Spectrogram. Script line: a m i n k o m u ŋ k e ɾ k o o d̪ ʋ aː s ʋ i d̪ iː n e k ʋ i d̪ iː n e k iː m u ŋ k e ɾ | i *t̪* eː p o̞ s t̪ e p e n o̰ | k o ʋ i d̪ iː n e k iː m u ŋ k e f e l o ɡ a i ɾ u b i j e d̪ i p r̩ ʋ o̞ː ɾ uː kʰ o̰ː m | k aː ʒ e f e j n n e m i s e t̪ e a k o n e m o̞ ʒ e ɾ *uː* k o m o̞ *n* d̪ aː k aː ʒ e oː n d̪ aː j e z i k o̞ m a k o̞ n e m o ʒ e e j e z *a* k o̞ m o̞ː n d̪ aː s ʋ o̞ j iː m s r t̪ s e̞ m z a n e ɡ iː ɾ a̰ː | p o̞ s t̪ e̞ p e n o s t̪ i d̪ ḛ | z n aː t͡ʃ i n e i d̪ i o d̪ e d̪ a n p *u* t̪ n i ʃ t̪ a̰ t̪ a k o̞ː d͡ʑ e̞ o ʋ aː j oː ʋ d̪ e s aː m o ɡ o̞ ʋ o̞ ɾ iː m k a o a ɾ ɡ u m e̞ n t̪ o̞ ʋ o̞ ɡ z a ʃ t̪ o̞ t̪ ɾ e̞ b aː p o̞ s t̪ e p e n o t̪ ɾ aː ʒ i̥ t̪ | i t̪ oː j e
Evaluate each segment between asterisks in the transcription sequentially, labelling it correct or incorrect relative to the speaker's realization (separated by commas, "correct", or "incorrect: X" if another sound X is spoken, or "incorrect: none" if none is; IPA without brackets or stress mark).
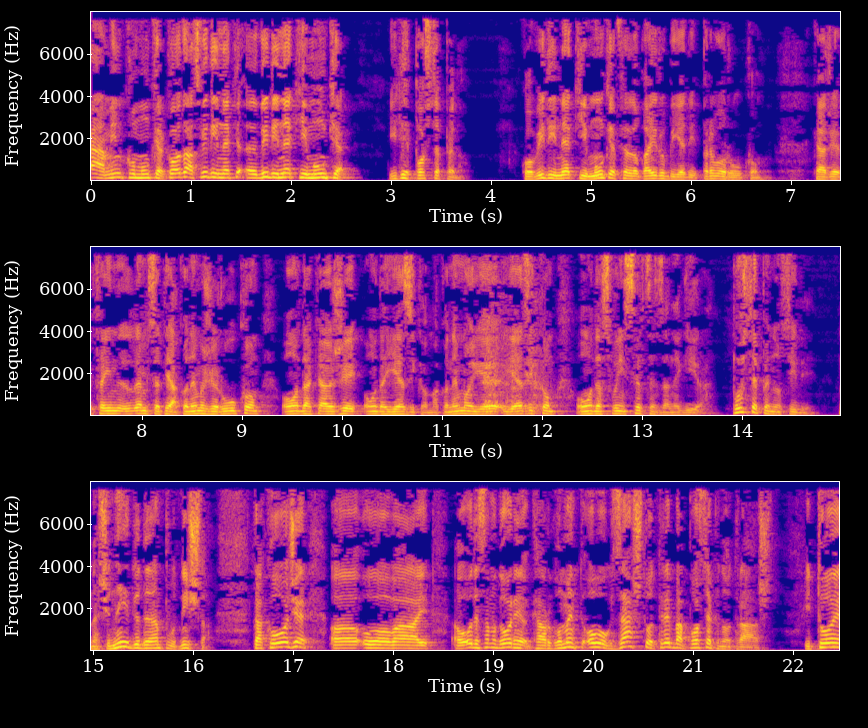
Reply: incorrect: d̪, correct, correct, incorrect: i, incorrect: uː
